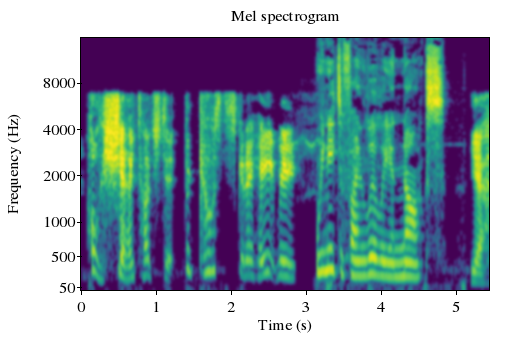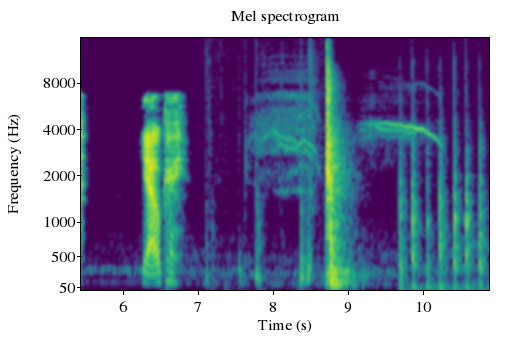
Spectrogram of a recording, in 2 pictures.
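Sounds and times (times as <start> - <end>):
speech: 0.2 - 5.6, 6.2 - 7.2
thin eerie whistling tone: 4.9 - 10.3
soft knocks: 7.1 - 10.8
door slamming shut: 7.6 - 9.3.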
